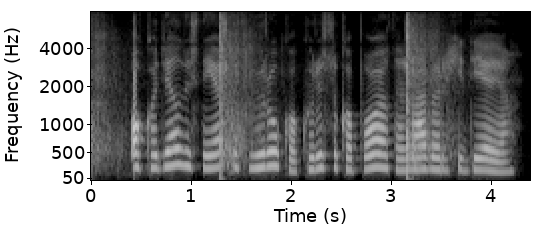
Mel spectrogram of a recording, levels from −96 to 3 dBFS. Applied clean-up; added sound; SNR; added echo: none; Explosion; 12 dB; none.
